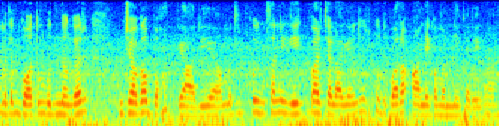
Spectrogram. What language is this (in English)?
Urdu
